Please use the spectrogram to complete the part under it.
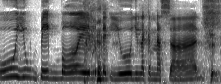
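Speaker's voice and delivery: loud, very high, put-on Vietnamese accent. Retelling how you come in during the story, in a Vietnamese accent. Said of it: "my Vietnamese accent".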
